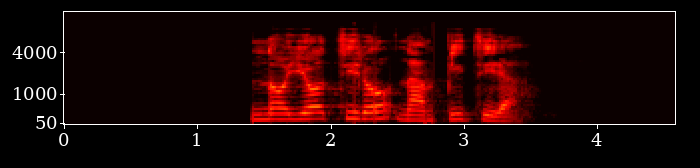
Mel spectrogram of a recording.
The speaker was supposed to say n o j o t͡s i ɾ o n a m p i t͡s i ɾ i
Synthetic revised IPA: n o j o t͡s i ɾ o n a m p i t͡s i ɾ a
